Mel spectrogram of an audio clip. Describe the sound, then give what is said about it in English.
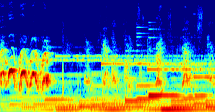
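Several dogs in a home bark and yip in quick, excited bursts, loudest at the start, with whiny yelps mixed in over a steady low hum in the background. “Now, we have some dogs. That they won't bite you, but they might lick you to death.”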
